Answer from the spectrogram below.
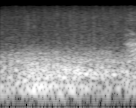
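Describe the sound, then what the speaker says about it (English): Heavy rain pours in a night storm in The Last of Us, a loud, steady wash of roaring noise with a deep rumble underneath and no voices. "it's actually a pouring storm at night. Yeah. There's heavy rain, darkness, poor visibility"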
